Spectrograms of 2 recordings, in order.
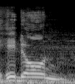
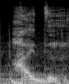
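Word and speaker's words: Haydn: হাইডন, মজাদ, বেটফেন। এই হল আসল উচ্চারণ।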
